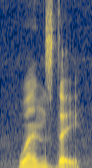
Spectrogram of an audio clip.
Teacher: see the difference you have two silent letters Wednesday and also these s in Wednesday has a Z sound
